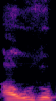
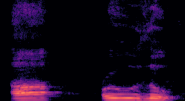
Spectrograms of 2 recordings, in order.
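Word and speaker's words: أعوذ: باللہ من الشیطان الرجیم۔ اس کو اعوذ پڑھنا یہ درست نہیں ہے، اعوذ اعوذ باللہ من الشیطان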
